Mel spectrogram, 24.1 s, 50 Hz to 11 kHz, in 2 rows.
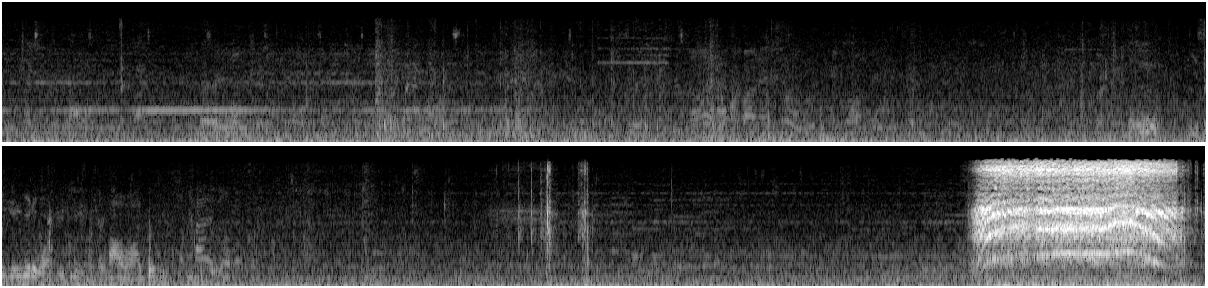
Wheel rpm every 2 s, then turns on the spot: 0, 0, 0, 0, 0, 0, 0, 0, 0, 0, 100, 70.
22-24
